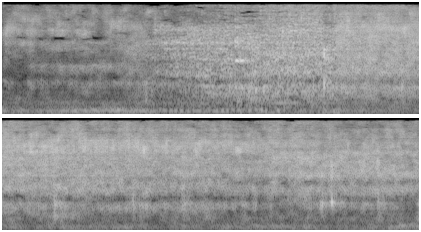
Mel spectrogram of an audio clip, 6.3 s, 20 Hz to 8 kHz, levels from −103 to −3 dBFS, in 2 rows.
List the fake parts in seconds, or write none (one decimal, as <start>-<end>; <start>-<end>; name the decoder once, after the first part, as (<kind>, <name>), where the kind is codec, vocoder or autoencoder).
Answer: 0.0-1.1 (vocoder, Vocos); 2.5-6.3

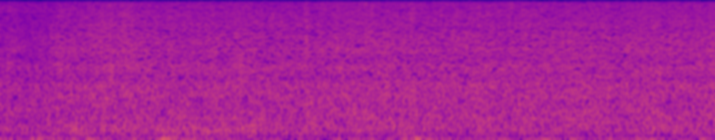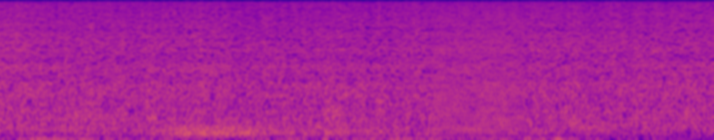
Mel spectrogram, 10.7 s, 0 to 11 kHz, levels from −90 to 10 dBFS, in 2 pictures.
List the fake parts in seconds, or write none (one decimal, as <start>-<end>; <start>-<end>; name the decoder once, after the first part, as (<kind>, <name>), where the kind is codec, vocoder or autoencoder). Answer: 8.6-9.3 (vocoder, WaveNeXt)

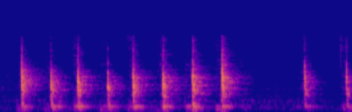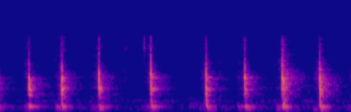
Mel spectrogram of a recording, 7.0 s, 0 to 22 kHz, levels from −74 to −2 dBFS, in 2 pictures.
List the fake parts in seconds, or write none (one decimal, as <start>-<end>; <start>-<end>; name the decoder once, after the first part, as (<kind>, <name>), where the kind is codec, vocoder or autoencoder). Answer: 0.6-2.5 (codec, SNAC); 3.1-6.4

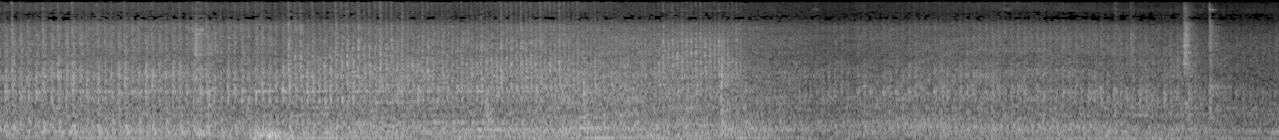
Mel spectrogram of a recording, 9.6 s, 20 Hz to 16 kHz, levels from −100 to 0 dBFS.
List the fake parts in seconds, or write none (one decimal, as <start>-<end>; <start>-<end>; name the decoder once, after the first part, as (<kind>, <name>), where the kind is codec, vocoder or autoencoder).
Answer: 0.0-0.7 (vocoder, BigVGAN v2); 6.4-9.0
